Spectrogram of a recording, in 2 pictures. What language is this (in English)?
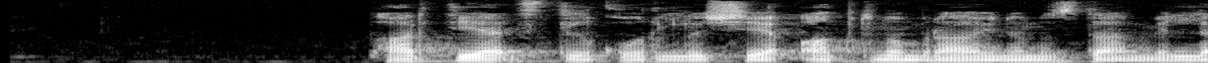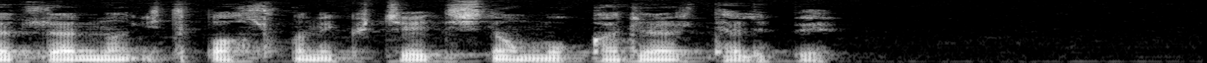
Uyghur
